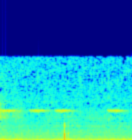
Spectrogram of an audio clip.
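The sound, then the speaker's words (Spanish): A cricket chirping in faint, high, thin trills that recur in a few short bursts over a steady background hiss, with one brief click near the middle. “Hay un grillo ahí. Hay un grillo.”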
